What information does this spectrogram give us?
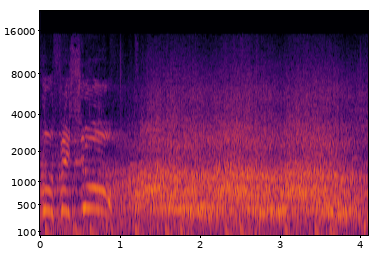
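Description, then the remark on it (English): Thousands of fans at an esports event roar from the stands, opening with a few loud shouted cheers before swelling into a dense, steady wall of cheering that stays loud throughout. “Thousands of fans cheering from the stands.”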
